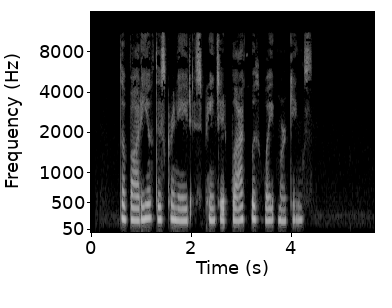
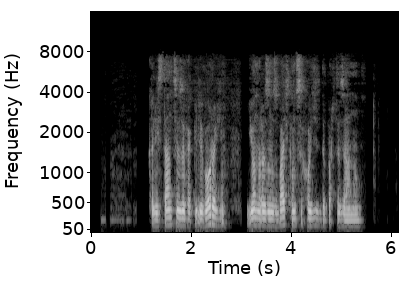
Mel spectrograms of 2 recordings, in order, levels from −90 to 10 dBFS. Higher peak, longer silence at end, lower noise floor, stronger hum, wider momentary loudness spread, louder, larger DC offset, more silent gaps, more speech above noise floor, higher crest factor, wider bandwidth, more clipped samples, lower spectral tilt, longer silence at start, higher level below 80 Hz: second, -10 dBFS vs -2 dBFS; first, 1.3 s vs 0.75 s; first, -73 dBFS vs -54 dBFS; neither; second, 8 LU vs 12 LU; second, -27 LUFS vs -19 LUFS; neither; second, none vs 3.02-3.10 s; first, 47 dB vs 36 dB; about the same, 18 dB vs 18 dB; first, 11.5 kHz vs 7.8 kHz; neither; about the same, -5 dB/octave vs -5.5 dB/octave; second, 0.6 s vs 1.15 s; second, -76 dBFS vs -66 dBFS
